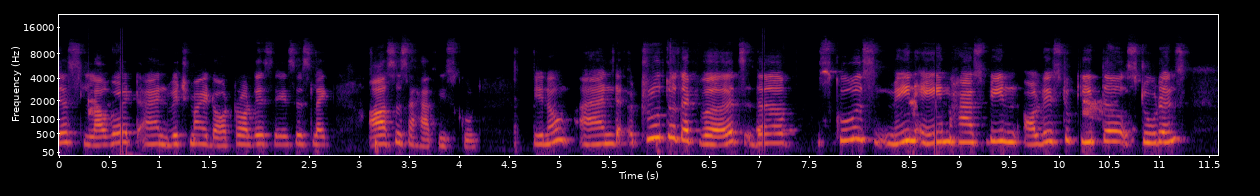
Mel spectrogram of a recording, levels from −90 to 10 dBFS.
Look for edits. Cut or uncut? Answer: uncut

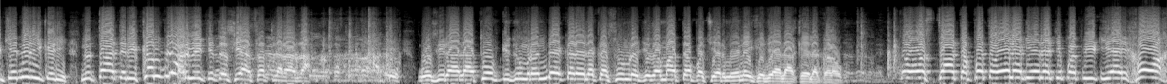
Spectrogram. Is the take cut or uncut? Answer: cut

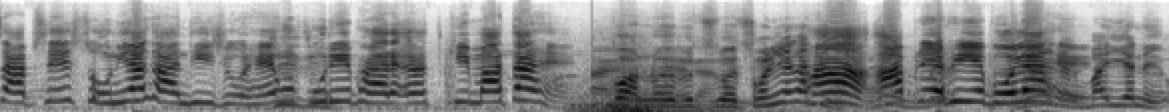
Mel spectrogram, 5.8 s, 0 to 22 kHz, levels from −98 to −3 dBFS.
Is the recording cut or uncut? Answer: cut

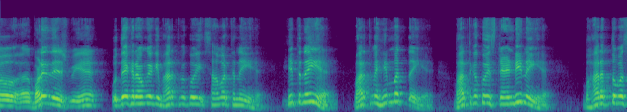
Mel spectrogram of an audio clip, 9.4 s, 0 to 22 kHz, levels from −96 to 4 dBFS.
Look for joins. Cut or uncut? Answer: uncut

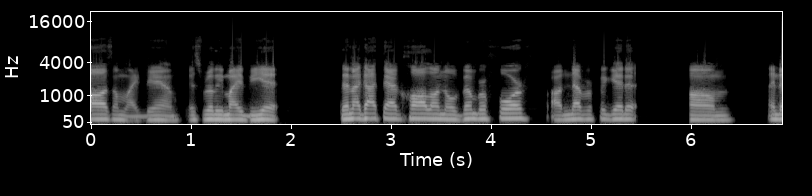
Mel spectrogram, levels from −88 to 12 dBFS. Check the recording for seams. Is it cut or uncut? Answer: uncut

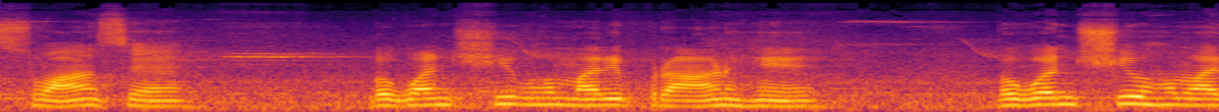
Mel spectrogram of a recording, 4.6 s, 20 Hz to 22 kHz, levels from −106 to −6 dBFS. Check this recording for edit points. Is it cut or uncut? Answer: uncut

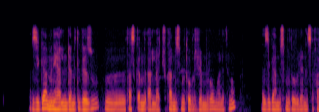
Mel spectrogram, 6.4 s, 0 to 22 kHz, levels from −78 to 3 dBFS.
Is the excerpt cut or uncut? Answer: uncut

